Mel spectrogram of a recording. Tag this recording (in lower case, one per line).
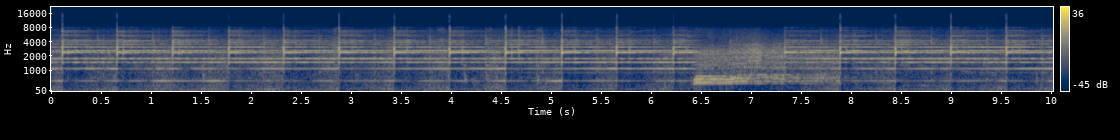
vehicle
engine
